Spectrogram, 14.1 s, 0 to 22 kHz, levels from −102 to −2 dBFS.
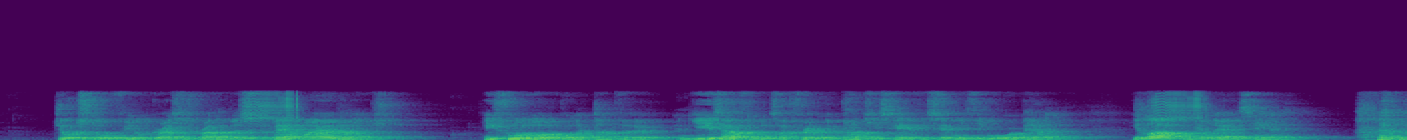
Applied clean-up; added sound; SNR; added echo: none; Squeak / Cupboard open or close; 16 dB; reverberation time 1.2 s.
